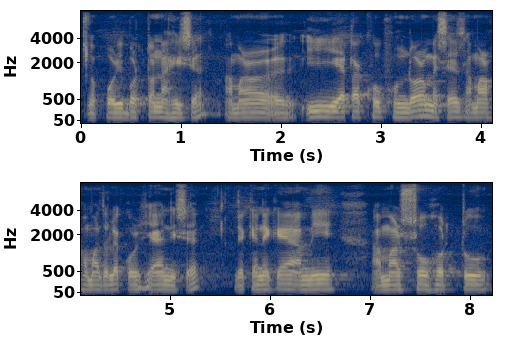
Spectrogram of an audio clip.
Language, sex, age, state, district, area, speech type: Assamese, male, 45-60, Assam, Lakhimpur, rural, spontaneous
